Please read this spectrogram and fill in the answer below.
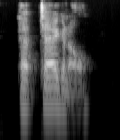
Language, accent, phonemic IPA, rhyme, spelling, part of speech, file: English, Canada, /hɛpˈtæɡənəl/, -æɡənəl, heptagonal, adjective, En-ca-heptagonal.oga
- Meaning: 1. Having seven angles and sides 2. Belonging to the sequence generated by the formula (5n²-3n)/2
